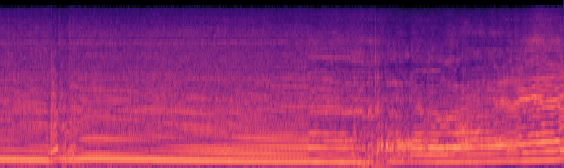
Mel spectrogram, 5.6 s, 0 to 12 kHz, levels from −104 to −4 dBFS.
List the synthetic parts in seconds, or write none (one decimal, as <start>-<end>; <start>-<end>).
3.1-5.6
